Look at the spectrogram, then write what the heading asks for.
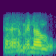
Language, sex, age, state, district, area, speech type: Bengali, male, 18-30, West Bengal, North 24 Parganas, rural, conversation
